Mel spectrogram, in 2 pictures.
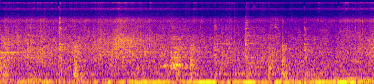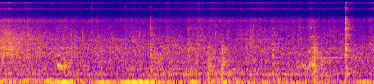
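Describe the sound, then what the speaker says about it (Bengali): Turmeric frying in hot oil in a pan while cooking rohu fish head muri ghonto with gobindobhog rice, a steady broadband sizzle with occasional stirring scrapes, close and continuous, with no talking. "দিয়ে এবার আমি ভালো করে ভেজে নেব।"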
